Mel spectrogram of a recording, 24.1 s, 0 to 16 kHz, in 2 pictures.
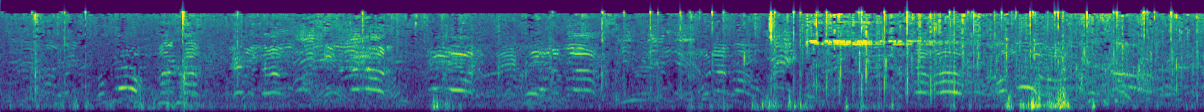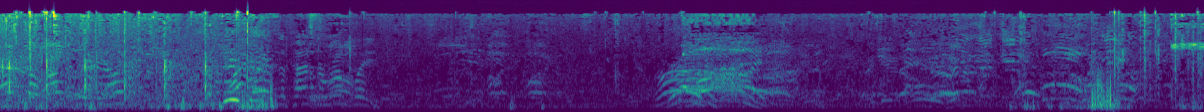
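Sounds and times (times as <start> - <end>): crowd shouting and cheering: 0.0 - 14.8
referee whistle: 8.0 - 9.3, 23.8 - 24.0.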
